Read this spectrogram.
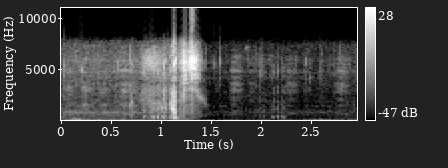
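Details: Brindle Mountain Cur dog named Tiger, male, March 2010, sneezing to tell his owner what he wants; one loud, breathy double burst near the middle, then quiet with faint low rattling.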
